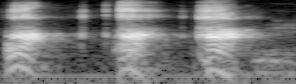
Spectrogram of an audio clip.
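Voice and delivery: ah with a tight constriction in the throat, like gagging; throat ayin sound. Shown as a demonstration. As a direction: make the ah from the back of the throat. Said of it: "to produce the ah sound".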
